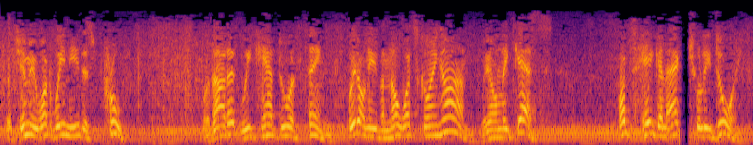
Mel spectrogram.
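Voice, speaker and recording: An actor with an American accent playing a brisk, resolute investigator hero in a 1940s radio serial, urgent and authoritative. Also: male voice, high voice, lively intonation. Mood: urgent, decisive. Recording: muffled, very noisy old radio recording.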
